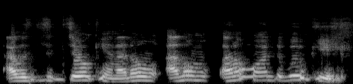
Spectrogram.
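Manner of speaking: high, flustered backpedalling; flustered protest. Real, not acted. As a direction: squeak out a panicked denial. Panicked backpedal after Wookiee taken.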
